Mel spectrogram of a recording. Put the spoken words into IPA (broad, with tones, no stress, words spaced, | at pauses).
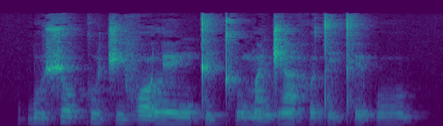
ɓu˨˦ʃo˦ ku˨t͡ʃi˨vɔ˨ leː˨ŋti˦kʰu˨mã˨ d͡ʒã˦˨hʊ˦ti˨tʰe˨ pu˦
